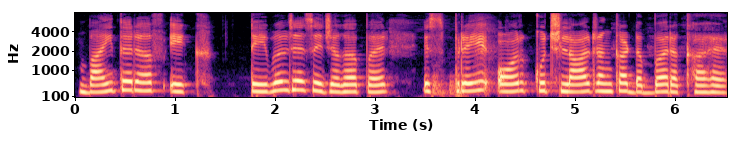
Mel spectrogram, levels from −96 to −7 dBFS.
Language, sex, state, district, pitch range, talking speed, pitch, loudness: Hindi, female, Uttar Pradesh, Lucknow, 250-280 Hz, 145 wpm, 260 Hz, -13 LUFS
